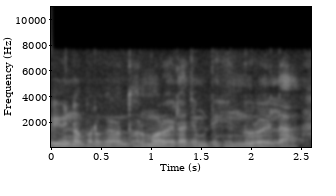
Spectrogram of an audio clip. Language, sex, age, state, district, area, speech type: Odia, male, 30-45, Odisha, Kalahandi, rural, spontaneous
